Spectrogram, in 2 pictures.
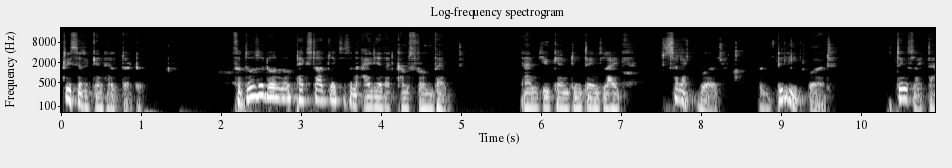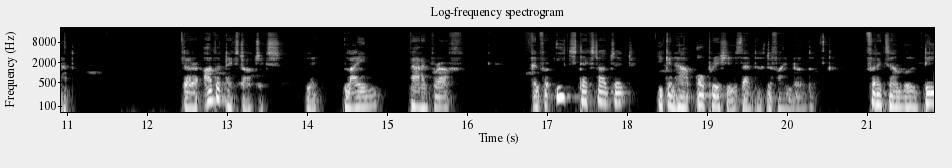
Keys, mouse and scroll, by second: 7.5 v, 8.4 Escape, 11.9 u.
